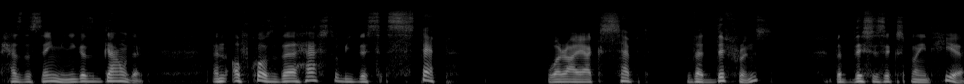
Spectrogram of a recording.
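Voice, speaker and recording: A man with a Polish accent and a medium-pitched voice talks at a fairly slow pace with lively intonation and long, frequent pauses, in a dry, close recording with no echo. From Poland. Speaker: language teacher and Latin learner. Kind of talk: reaction video commentary. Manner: halting, with fillers and self-corrections.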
